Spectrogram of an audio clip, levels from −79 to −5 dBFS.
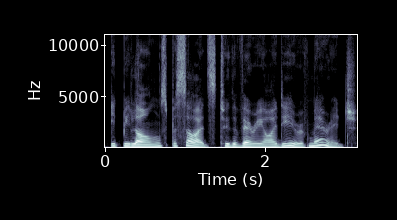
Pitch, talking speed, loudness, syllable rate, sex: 180 Hz, 170 wpm, -17 LUFS, 5.3 syllables/s, female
